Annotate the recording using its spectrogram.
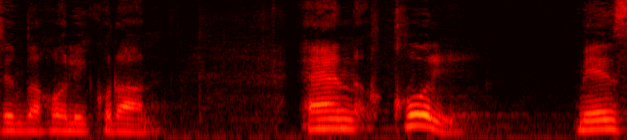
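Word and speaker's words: قل: similar sounding letters, and certain letters are pronounced with thick sound and also some with thin sound. You can see the example now here, the kul, and the second one is qul.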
